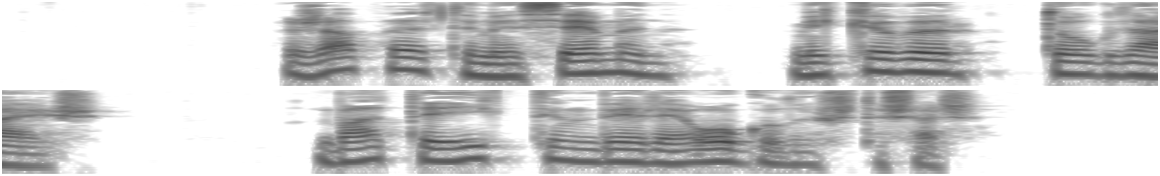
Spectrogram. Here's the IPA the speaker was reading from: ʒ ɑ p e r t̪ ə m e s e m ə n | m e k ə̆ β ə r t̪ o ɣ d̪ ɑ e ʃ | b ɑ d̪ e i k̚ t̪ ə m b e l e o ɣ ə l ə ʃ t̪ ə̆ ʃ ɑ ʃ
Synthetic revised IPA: ʒ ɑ p e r t̪ ə m e s e m ə n | m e k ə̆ β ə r t̪ o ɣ d̪ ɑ e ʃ | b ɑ t̪ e i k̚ t̪ ə m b e l e o ɣ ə l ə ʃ t̪ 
